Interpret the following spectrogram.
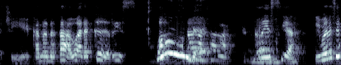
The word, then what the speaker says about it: QRIS: Ya emang sih tulisannya tuh QRES atau Quick Response Code Indonesian Standard, tapi bacanya jangan pakai Q, bacanya pakai Kris. Oh, jadi langsung aja ya. Iya, jangan pakai Q gitu.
